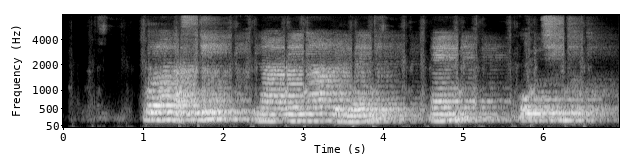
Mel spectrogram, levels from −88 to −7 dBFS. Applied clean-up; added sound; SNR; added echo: neural separator model SepFormer DNS4.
